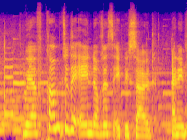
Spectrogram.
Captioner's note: narrating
